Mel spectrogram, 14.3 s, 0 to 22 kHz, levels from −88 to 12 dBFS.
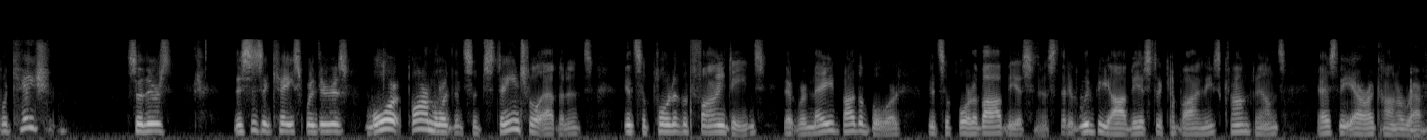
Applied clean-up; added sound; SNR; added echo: neural diffusion model UNIVERSE++.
